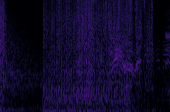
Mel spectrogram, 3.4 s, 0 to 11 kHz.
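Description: Machine-gun fire in the strategy game Company of Heroes 2, sustained rapid bursts that swell sharply after a quiet start and run on for over two seconds amid dense battle noise.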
